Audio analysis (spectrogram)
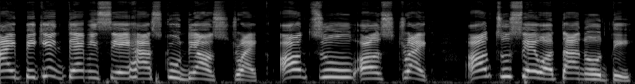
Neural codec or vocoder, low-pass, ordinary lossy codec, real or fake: none; none; none; real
